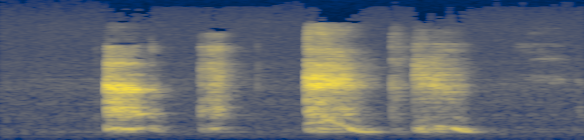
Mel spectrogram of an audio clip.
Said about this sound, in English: Cough here for a minute.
